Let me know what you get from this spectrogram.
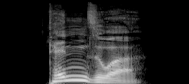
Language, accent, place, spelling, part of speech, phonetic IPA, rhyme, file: German, Germany, Berlin, Tensor, noun, [ˈtɛnzoːɐ̯], -ɛnzoːɐ̯, De-Tensor.ogg
- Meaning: tensor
